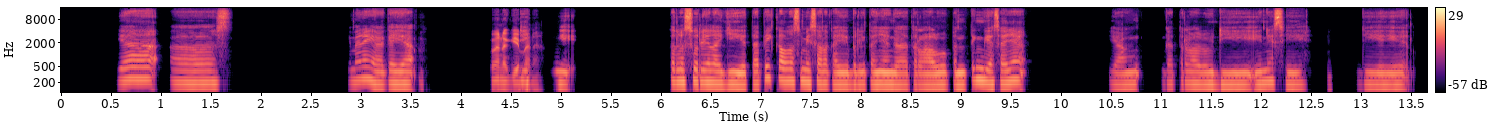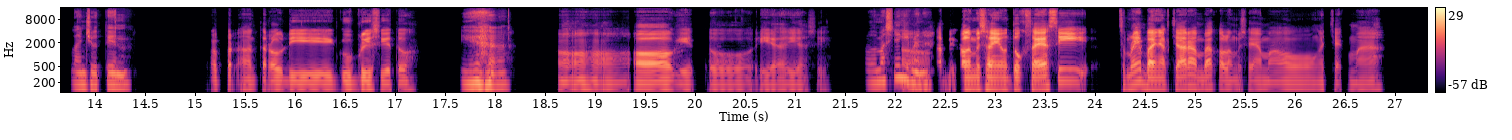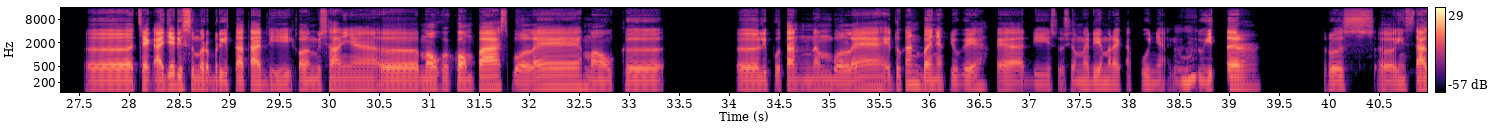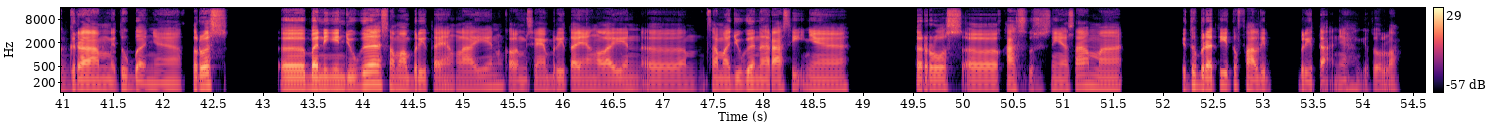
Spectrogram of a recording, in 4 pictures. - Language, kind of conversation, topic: Indonesian, unstructured, Bagaimana menurutmu media sosial memengaruhi berita saat ini?
- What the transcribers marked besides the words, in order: tapping; other background noise; laughing while speaking: "Iya"; background speech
